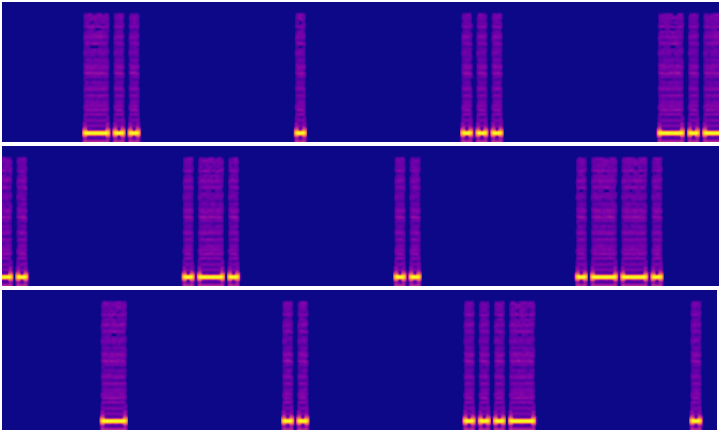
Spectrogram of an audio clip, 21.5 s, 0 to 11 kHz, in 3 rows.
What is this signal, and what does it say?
Morse code, heard as a keyed tone, about 16 wpm, spaced as for 5 wpm, 800 Hz. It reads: DESCRIPTIVE
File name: Technical Subjects / Technical Subjects-mp3s / Reactance @5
